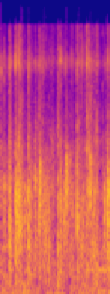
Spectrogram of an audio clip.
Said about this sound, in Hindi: जोरदार ताली बजाकर स्वागत करें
